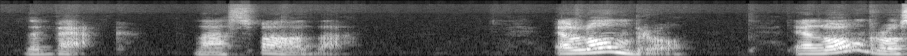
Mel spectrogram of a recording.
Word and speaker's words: hombro: El hombro. Remember that the H is silent.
